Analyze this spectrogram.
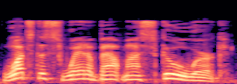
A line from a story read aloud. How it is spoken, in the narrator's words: I finally shouted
